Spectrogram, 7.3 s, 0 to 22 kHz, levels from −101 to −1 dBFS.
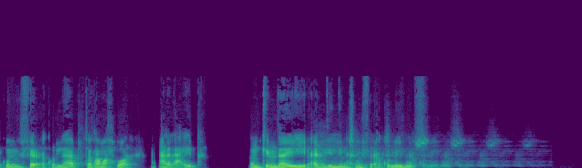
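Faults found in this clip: Feedback echo between two devices, 3.84 to 6.9 s. Speech repeats roughly every 0.4 s, up to about 15 dB below direct speech. Probable cause: second device in room replaying call audio into mic. Local echo canceller misses it.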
